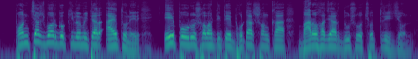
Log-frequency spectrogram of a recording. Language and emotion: Bengali, neutral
